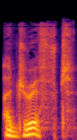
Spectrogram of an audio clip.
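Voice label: "adrift", British English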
